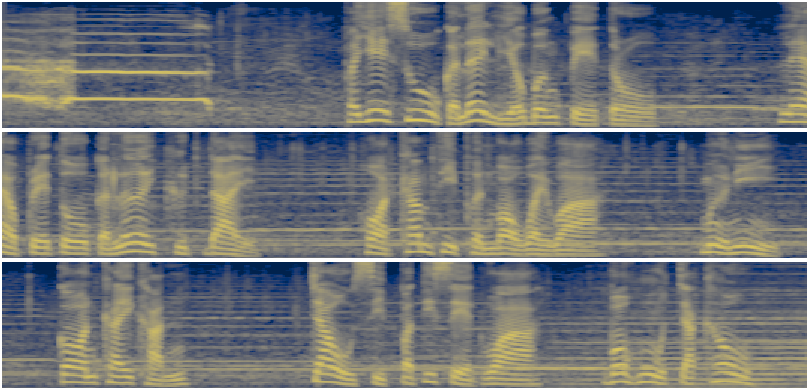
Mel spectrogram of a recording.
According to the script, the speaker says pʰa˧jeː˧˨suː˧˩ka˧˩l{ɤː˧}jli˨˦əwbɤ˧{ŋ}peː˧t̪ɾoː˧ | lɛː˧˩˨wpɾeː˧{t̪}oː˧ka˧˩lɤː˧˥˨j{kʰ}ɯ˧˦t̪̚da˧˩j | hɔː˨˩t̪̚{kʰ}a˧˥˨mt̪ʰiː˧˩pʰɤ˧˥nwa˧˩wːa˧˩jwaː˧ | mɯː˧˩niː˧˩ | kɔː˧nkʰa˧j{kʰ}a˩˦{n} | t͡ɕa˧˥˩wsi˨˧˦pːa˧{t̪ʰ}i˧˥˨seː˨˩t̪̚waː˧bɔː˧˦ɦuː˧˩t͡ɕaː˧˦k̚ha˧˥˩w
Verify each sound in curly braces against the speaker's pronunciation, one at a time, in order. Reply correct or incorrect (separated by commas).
incorrect, correct, correct, correct, correct, correct, correct, incorrect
